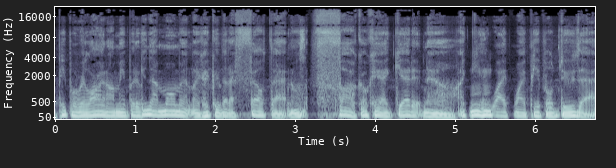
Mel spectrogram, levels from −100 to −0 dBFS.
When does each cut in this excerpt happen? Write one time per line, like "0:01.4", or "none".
0:01.1
0:02.1
0:03.1
0:05.6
